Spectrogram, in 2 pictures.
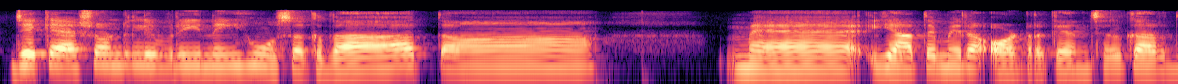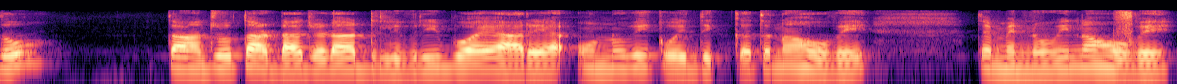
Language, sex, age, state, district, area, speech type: Punjabi, female, 30-45, Punjab, Amritsar, urban, spontaneous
